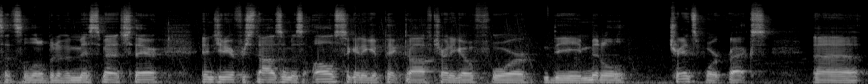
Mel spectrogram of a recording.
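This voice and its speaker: A man with a stuffy, slightly nasal voice casting a strategy game match with relaxed, chatty commentary and wry asides. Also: lowish voice, slight background noise. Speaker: game caster.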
